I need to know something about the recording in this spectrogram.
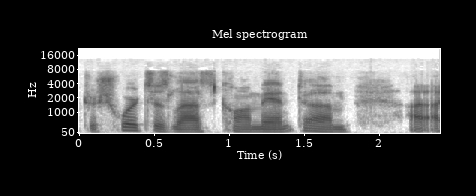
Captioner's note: speaking French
